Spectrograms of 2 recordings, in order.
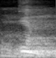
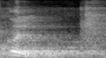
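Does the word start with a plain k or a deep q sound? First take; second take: deep q; plain k. First: It starts with a deep q sound. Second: It starts with a plain k sound. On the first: The speaker calls it right. "Beda kan?" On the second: The speaker calls it wrong. "jangan dibaca kul"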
